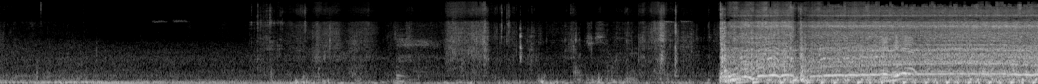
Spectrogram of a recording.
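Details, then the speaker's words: Bobcat 743 skid steer bought sight unseen, water found in manifold: sluggish, dragging starter turns under three per second that fade, then engine suddenly fires and roars; slow cranking from weak, low-amp battery. "Battery get weak. Yeah. It ain't got many cranking amps, that battery don't."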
